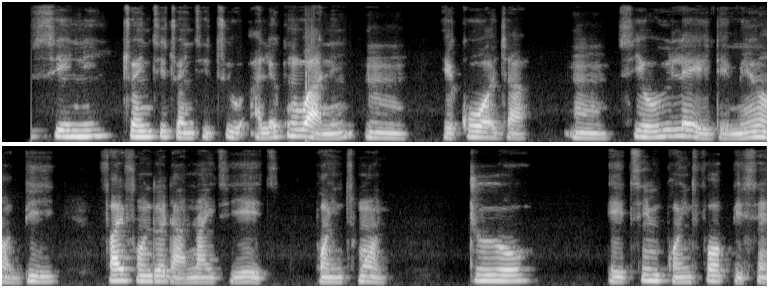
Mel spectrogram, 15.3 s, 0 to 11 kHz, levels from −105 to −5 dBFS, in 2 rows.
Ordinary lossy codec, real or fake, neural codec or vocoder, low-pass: none; real; none; 9.9 kHz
